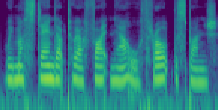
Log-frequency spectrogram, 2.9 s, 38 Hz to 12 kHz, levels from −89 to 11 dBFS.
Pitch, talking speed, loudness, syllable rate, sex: 185 Hz, 270 wpm, -17 LUFS, 5.1 syllables/s, female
